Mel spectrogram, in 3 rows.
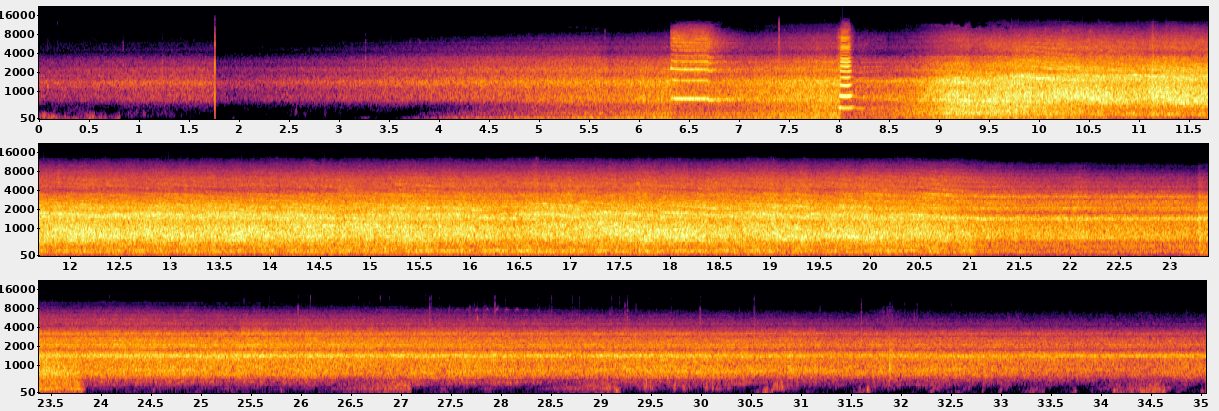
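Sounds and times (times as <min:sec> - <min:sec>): diesel locomotive rumble: 0:04.2 - 0:11.9
train horn blasts: 0:06.3 - 0:07.2, 0:07.9 - 0:08.5.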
